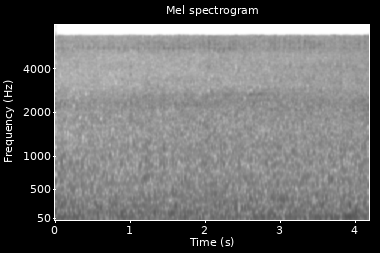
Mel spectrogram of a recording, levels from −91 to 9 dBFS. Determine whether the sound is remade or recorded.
remade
